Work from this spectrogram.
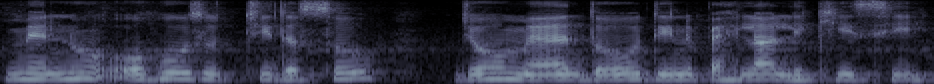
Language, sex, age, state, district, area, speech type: Punjabi, female, 30-45, Punjab, Fazilka, rural, read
